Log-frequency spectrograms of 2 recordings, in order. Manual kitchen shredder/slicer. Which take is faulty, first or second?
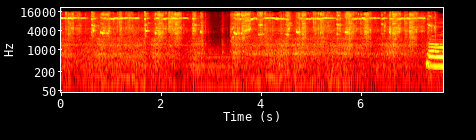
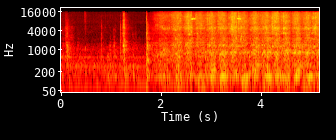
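first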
